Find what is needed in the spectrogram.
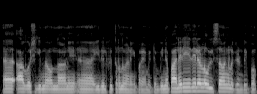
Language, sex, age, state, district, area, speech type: Malayalam, male, 60+, Kerala, Kozhikode, urban, spontaneous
